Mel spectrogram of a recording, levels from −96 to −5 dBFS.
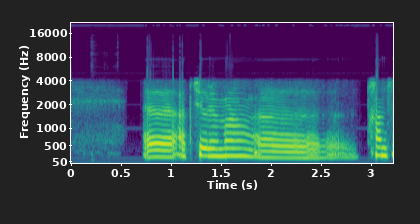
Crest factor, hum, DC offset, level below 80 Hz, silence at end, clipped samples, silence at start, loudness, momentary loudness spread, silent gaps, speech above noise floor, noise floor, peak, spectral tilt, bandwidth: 16 dB; none; under 0.1%; -64 dBFS; 0 s; under 0.1%; 0.7 s; -17 LUFS; 8 LU; none; 30 dB; -47 dBFS; -2 dBFS; -8.5 dB/octave; 5.6 kHz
